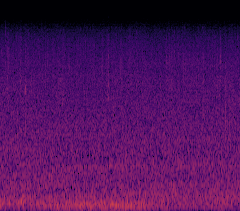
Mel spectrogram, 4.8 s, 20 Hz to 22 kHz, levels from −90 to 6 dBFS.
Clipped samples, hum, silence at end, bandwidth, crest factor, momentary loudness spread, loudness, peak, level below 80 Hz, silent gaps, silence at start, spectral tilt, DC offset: under 0.1%; none; 0 s; 16.5 kHz; 16 dB; 2 LU; -43 LUFS; -28 dBFS; -62 dBFS; none; 0 s; -4 dB/octave; under 0.1%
